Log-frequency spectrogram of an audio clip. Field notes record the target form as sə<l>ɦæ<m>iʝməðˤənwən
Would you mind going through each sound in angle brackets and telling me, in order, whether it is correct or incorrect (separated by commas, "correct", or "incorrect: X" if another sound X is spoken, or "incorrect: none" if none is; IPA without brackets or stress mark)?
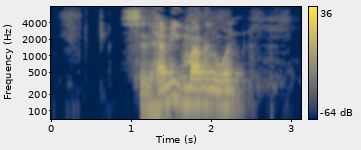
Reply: correct, correct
